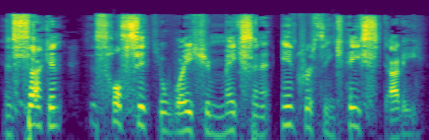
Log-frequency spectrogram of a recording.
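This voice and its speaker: A performer voicing a four-year-old girl genius from a cartoon fan story, monotone and sarcastic, with pedantic, wordy phrasing. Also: medium pitch, normal speed, gravelly, no echo, poor audio. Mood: detached.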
